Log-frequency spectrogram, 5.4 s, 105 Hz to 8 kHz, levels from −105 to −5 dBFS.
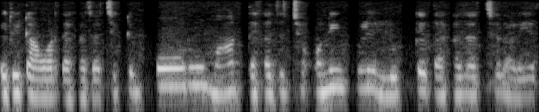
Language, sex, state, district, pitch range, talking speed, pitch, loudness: Bengali, female, West Bengal, Jalpaiguri, 205-240 Hz, 155 wpm, 215 Hz, -33 LUFS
